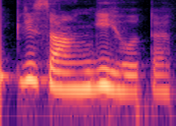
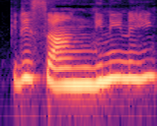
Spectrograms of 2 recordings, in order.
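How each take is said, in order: First: Said in the usual way. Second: कृसांगिनी said higher and louder as the wrong form; stress on the wrong form. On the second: Shown as a demonstration. Teacher warning students off the wrong spelling, emphatic. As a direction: punch कृसांगिनी to flag it as wrong. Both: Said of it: "कृसांगिनी नहीं, कृसांगी होता है".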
